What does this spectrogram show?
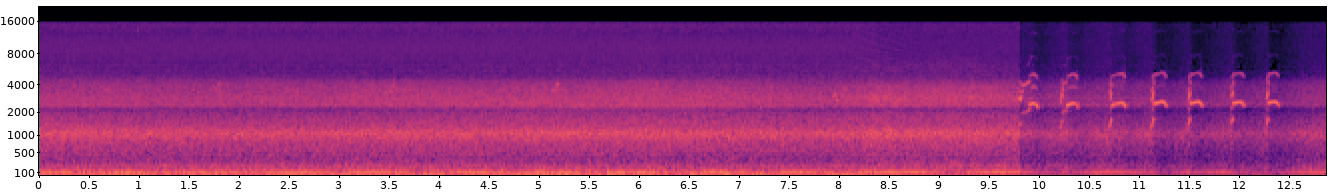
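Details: Bald eagle at the West End, 24 July 2023: a long stretch of low rumbling hiss, then about seven rapid, thin, high chips in a tight run near the end.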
